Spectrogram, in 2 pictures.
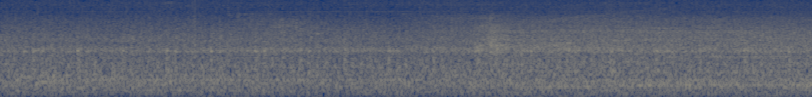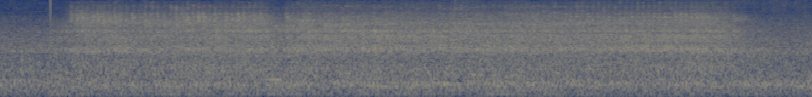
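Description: Steady city street traffic noise, a little louder and brighter in the second half.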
